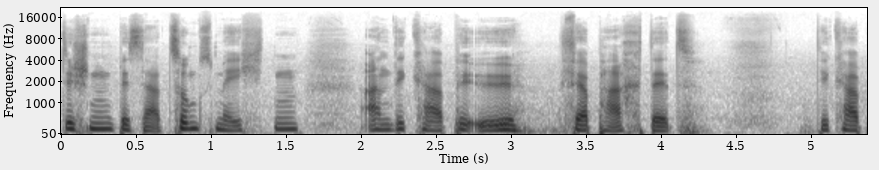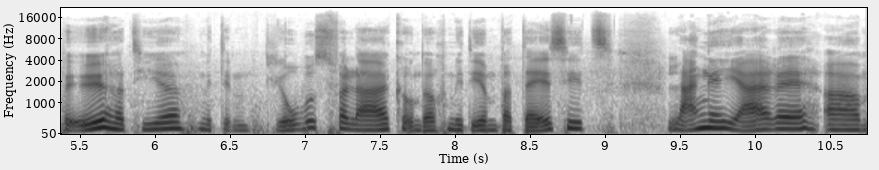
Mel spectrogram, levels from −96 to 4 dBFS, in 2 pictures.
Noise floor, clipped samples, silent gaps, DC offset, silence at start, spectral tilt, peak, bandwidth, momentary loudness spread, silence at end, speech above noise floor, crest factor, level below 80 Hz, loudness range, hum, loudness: -49 dBFS; under 0.1%; none; under 0.1%; 0 s; -6.5 dB/octave; -2 dBFS; 16.5 kHz; 12 LU; 0 s; 29 dB; 18 dB; -44 dBFS; 5 LU; none; -20 LUFS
